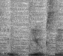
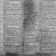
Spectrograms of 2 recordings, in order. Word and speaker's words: Uxie: to take out this uxie no problem i almost said oopsie no nobody pronounces it like that except for uh i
